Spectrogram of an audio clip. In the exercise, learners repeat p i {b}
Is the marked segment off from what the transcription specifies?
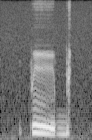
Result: no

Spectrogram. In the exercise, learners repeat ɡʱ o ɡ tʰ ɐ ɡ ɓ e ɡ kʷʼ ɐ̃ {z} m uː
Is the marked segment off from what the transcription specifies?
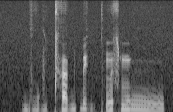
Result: yes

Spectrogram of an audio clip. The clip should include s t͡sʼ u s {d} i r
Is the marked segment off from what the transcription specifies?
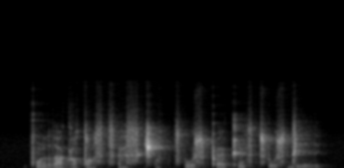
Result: no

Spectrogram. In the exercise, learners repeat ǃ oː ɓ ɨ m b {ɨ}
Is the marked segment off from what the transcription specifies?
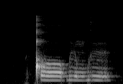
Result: no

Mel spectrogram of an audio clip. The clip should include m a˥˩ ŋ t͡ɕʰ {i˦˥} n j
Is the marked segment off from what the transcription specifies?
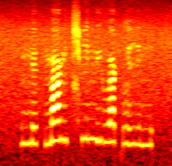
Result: yes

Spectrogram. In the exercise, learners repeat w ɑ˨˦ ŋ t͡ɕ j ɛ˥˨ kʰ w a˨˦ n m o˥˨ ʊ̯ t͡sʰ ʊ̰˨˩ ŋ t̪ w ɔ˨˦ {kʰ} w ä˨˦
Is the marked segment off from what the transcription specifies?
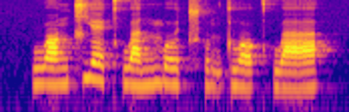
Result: no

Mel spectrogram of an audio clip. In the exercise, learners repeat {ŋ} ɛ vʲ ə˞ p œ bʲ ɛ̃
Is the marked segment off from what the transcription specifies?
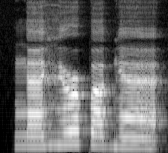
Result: no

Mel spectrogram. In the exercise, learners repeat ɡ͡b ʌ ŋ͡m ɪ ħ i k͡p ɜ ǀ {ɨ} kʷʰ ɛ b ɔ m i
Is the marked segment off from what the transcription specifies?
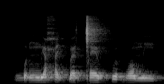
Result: yes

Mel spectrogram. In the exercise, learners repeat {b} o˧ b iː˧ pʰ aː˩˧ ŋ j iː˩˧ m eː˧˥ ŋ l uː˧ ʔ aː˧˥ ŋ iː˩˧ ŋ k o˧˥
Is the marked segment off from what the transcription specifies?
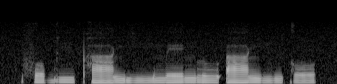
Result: yes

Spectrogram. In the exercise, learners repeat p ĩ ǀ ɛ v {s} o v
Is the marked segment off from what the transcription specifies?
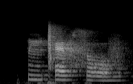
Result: no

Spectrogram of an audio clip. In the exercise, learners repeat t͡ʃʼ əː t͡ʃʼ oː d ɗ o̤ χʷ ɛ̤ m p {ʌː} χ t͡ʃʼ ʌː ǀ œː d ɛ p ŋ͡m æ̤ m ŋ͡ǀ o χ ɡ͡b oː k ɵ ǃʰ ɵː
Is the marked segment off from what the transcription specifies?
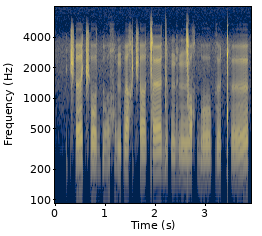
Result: yes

